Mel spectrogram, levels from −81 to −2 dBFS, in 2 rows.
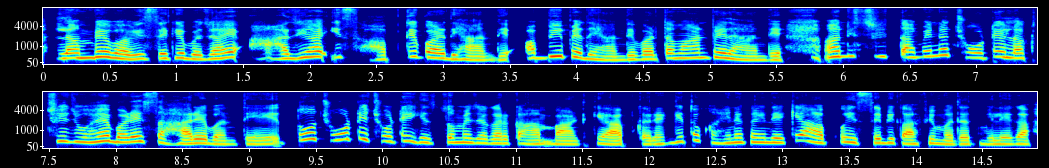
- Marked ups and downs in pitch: Yes, wide, 7.0 semitones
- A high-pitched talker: Yes, high, 235 Hz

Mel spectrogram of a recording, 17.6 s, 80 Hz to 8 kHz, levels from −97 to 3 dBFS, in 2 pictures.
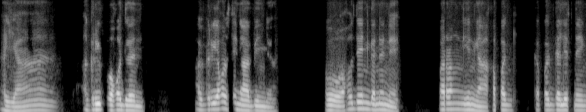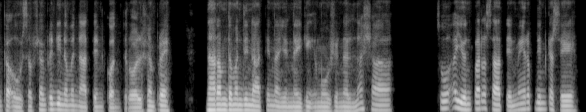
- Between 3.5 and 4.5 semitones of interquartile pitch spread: Yes, average, 3.9 semitones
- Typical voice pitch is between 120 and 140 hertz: Yes, low, 135 Hz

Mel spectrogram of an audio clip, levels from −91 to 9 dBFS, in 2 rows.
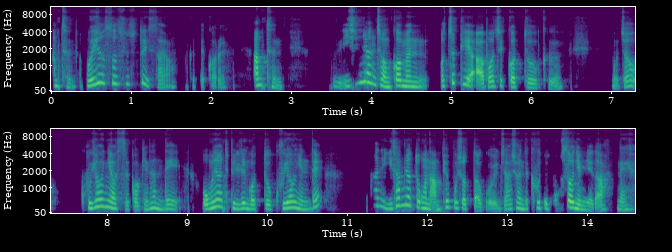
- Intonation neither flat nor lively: No, wide, 6.2 semitones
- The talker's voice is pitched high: Yes, high, 205 Hz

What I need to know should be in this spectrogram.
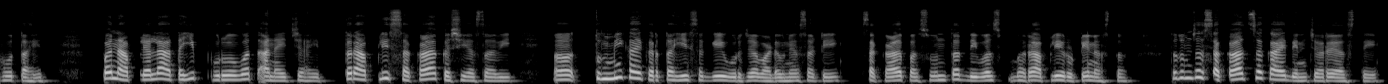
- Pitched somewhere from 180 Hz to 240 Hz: Yes, high, 190 Hz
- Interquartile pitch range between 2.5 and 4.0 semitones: No, average, 4.4 semitones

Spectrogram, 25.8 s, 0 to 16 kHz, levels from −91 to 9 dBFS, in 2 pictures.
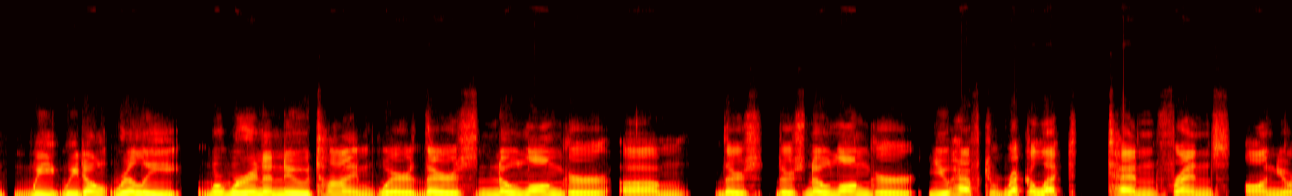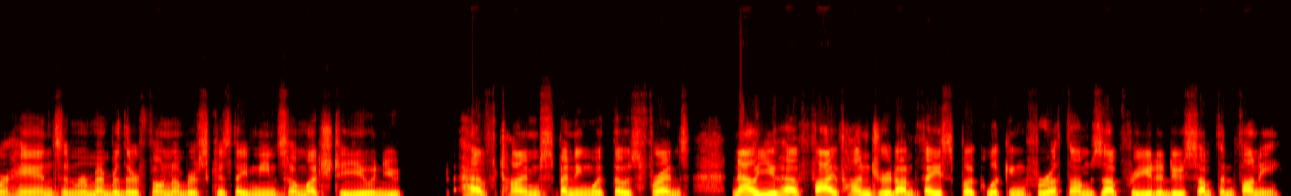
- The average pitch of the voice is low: Yes, very low, 80 Hz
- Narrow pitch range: No, average, 4.0 semitones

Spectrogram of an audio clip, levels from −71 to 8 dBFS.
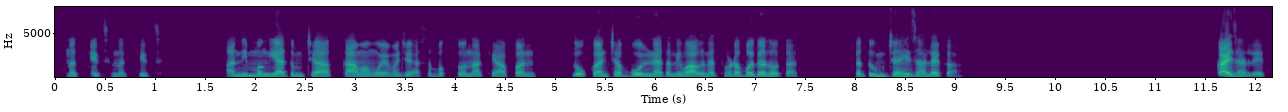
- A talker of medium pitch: Yes, medium, 180 Hz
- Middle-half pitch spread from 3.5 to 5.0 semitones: Yes, average, 3.9 semitones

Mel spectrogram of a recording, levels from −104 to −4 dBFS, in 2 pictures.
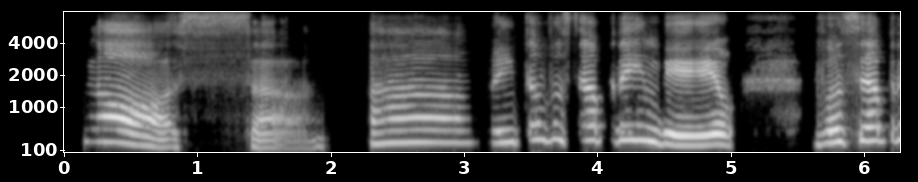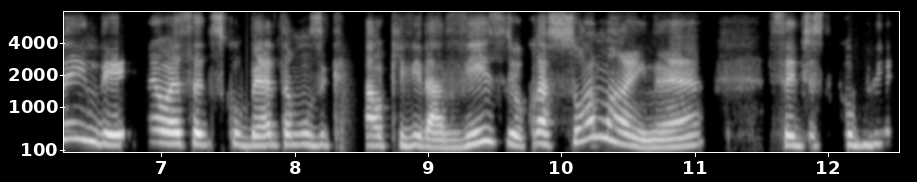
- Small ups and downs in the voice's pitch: No, average, 5.0 semitones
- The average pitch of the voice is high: Yes, high, 230 Hz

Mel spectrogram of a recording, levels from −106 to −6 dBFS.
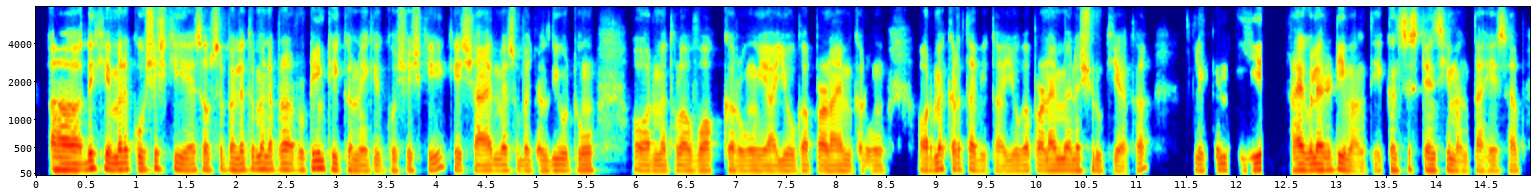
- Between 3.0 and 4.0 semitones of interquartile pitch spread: No, narrow, 2.6 semitones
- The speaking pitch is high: No, low, 100 Hz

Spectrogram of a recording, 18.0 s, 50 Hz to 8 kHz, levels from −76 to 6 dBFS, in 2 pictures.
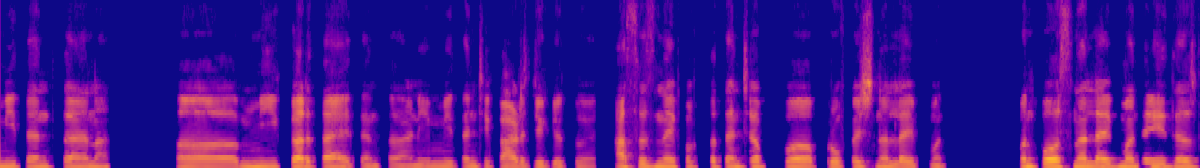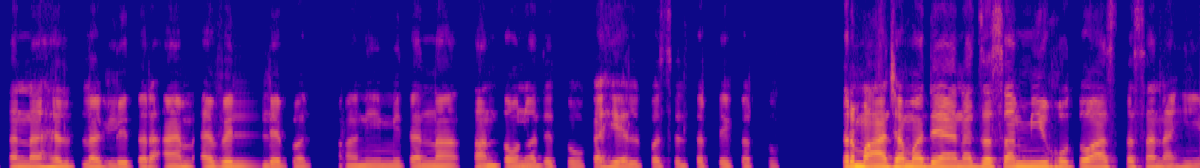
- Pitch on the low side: Yes, low, 130 Hz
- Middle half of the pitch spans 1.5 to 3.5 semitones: No, average, 4.4 semitones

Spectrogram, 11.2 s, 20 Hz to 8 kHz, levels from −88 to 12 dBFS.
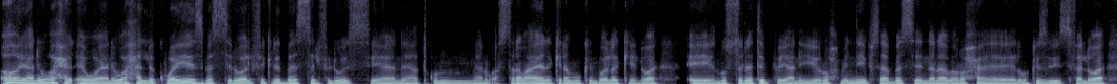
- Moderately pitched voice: No, low, 130 Hz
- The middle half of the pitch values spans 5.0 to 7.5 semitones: No, average, 3.7 semitones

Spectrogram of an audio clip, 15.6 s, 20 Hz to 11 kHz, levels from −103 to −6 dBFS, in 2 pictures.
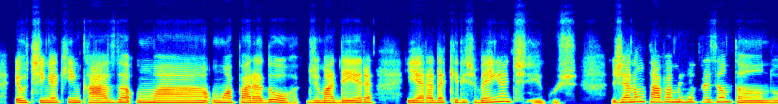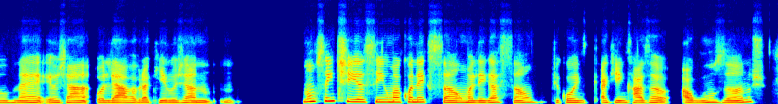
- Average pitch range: Yes, average, 3.0 semitones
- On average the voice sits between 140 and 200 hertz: No, high, 215 Hz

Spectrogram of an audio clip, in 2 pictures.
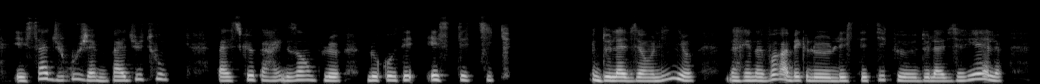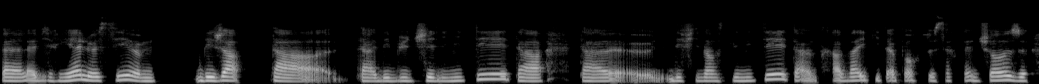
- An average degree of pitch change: Yes, average, 3.2 semitones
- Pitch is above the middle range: No, medium, 175 Hz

